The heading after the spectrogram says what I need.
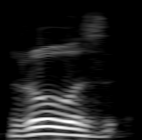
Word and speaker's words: रोज़: का के नीचे नुक्ता, रोज़ ज के नीचे नुक्ता, कत्ल आम क के नीचे नुक्ता।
